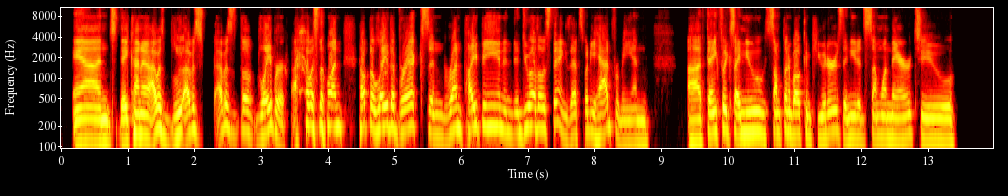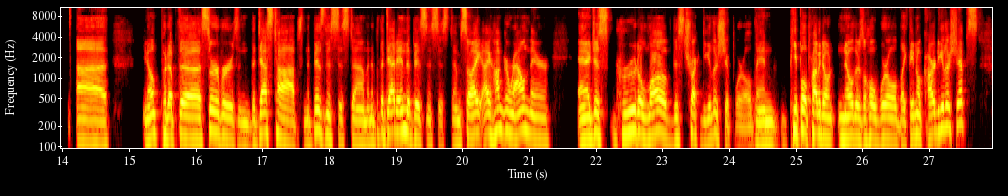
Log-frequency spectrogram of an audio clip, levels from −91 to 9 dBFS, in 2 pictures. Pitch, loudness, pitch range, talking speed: 145 Hz, -19 LUFS, 130-165 Hz, 220 wpm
